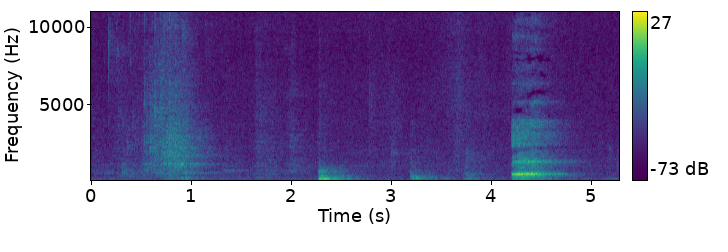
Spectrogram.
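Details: Girls burping: several short, throaty burps in a quiet room, the last one loud and drawn out; ordinary belching.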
